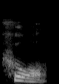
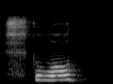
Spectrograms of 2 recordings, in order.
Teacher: School, that puffy of air disappears because it's one of the features in rules in English that after an S, you lose the aspiration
